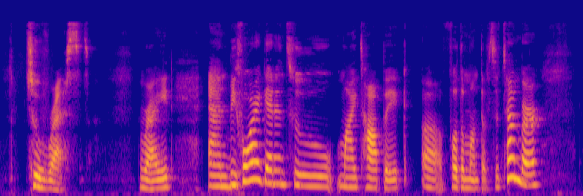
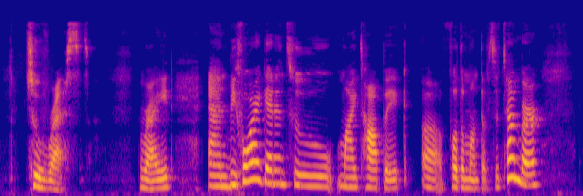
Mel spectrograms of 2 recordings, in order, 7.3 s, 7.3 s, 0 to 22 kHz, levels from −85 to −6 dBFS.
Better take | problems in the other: neither | none

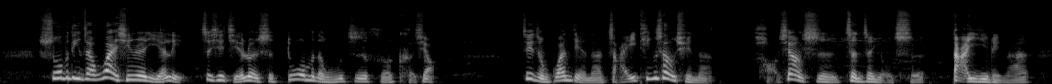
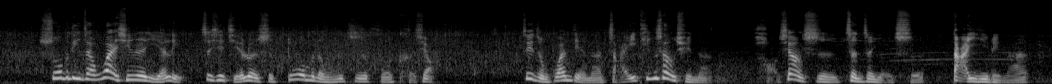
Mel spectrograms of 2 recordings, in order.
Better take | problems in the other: first | rain or running water; faint; throughout; 20 dB below the speech

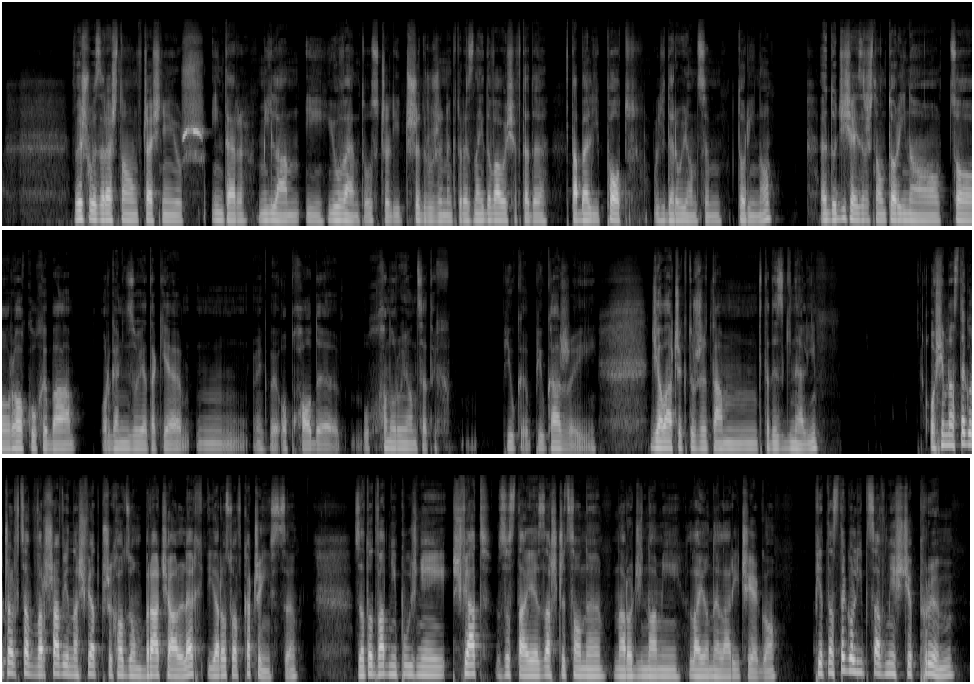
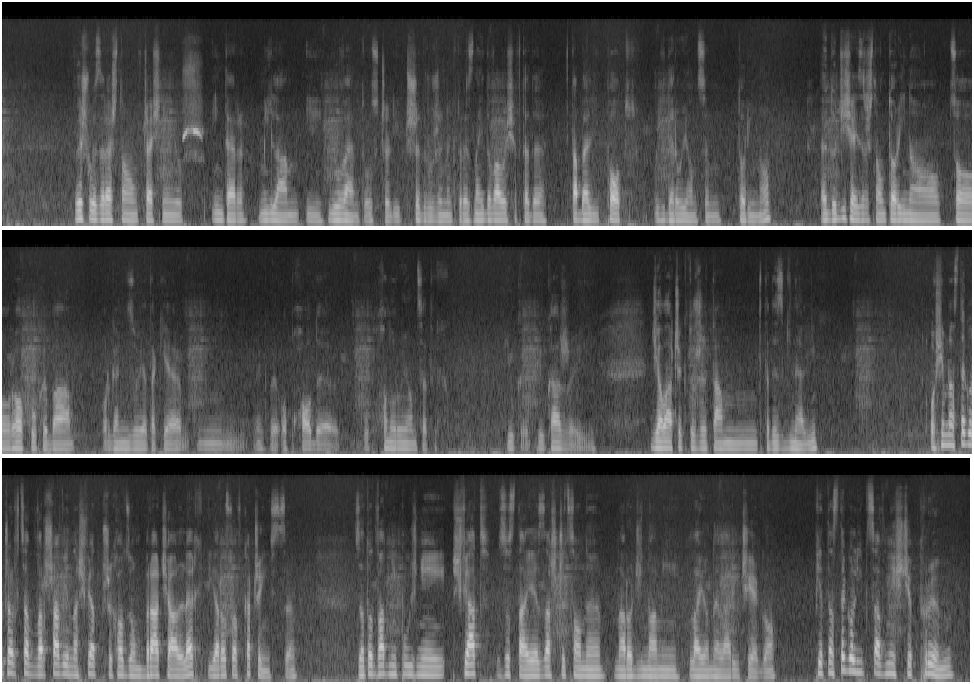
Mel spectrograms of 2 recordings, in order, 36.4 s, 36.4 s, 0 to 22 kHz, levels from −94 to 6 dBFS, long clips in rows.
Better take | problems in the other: first | hiss; noticeable; throughout; 20 dB below the speech

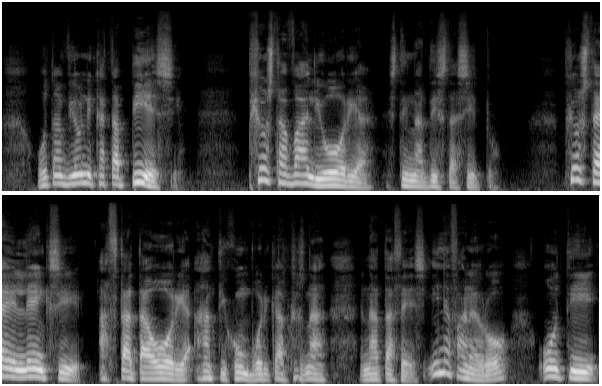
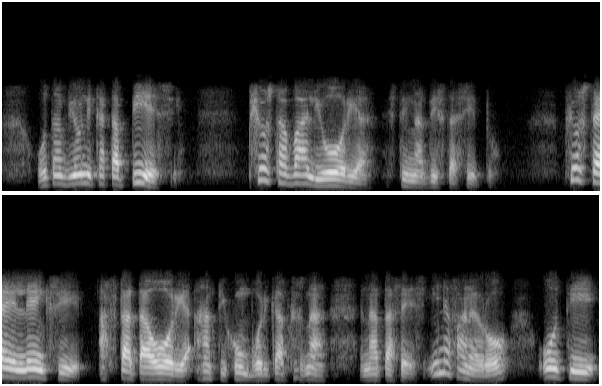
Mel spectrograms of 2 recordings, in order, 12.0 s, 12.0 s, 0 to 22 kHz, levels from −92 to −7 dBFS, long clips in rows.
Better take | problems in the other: first | phone-call audio

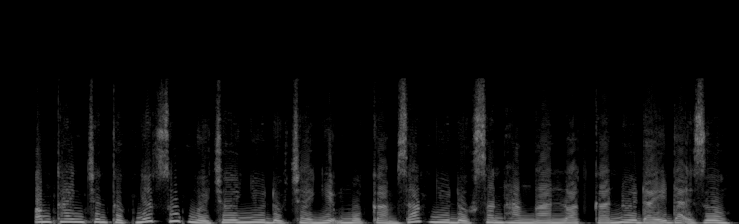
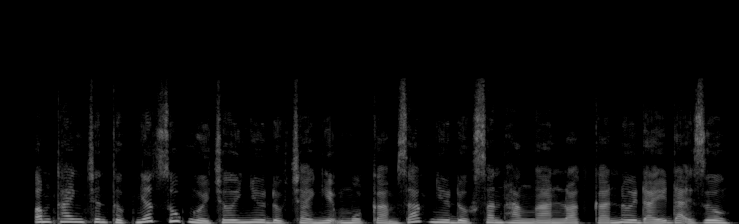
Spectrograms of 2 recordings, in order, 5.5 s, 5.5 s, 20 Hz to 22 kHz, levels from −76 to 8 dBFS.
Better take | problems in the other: second | distortion; slight; 10 dB below the speech

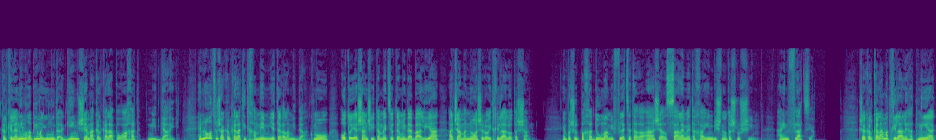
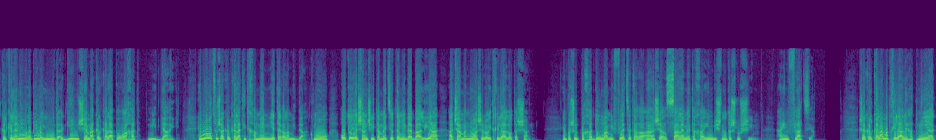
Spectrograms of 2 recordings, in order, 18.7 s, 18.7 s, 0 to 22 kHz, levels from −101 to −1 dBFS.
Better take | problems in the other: first | distortion; slight; 11% of the sound clipped

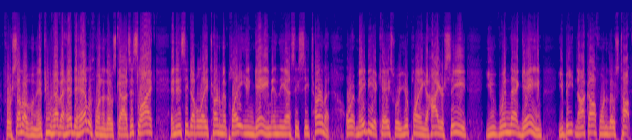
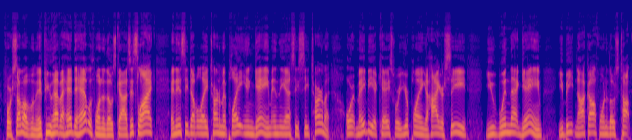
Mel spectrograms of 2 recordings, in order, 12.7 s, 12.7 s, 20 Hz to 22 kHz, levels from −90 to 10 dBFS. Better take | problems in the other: second | distortion; heavy; 7 dB below the speech

